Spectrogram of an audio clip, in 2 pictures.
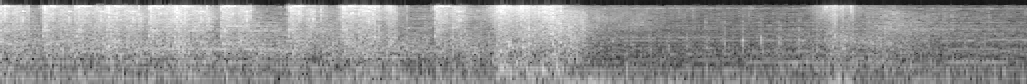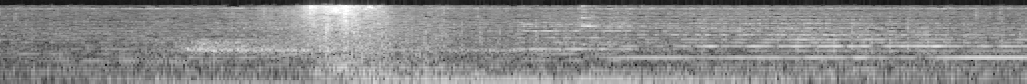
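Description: Video game gunfire in bursts, with several loud sharp shots and a broad rumbling blast around the middle, ringing out close and alone over a steady noisy backdrop.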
